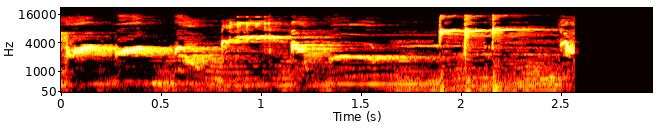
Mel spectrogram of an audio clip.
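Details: Chestnut-capped thrush singing a run of clear whistled phrases, high and sliding, with a brief rising flourish near the end before silence.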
